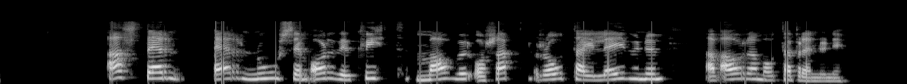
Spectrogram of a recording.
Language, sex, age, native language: Icelandic, female, 50-59, Icelandic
